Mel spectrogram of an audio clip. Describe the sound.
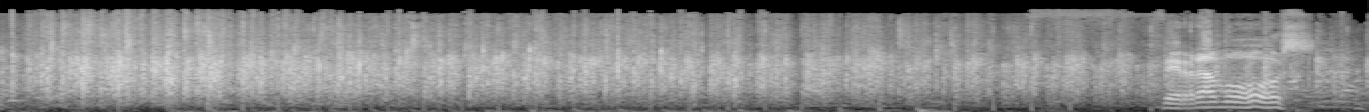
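A crowd breaks into sustained applause, dense clapping filling the space for several seconds, with a voice briefly rising over it near the end.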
